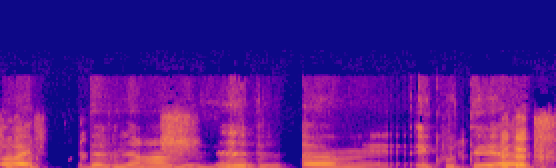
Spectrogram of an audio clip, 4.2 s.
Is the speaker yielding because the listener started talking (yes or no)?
yes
